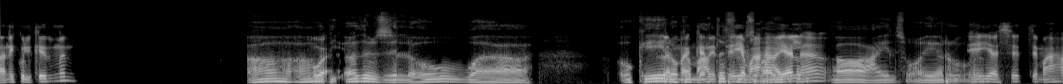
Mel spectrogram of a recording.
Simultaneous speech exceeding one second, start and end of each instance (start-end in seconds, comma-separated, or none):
6.6-8.4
